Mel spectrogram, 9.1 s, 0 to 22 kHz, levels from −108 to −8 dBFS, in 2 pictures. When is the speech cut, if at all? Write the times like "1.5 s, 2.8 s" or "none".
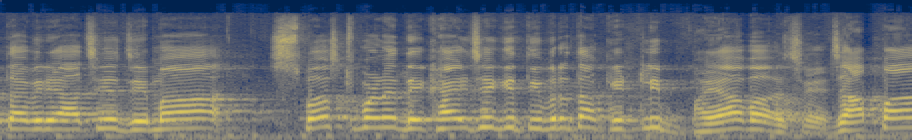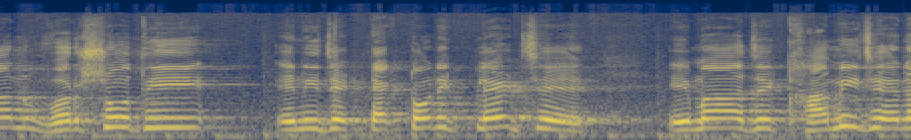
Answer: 4.1 s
